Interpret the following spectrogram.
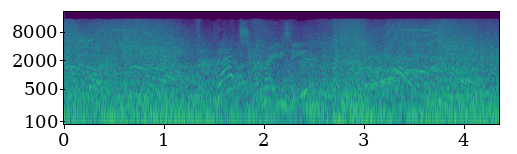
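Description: Television fight-scene soundtrack: music under a run of whooshing strikes and impact effects, with shouts or grunts between them.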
